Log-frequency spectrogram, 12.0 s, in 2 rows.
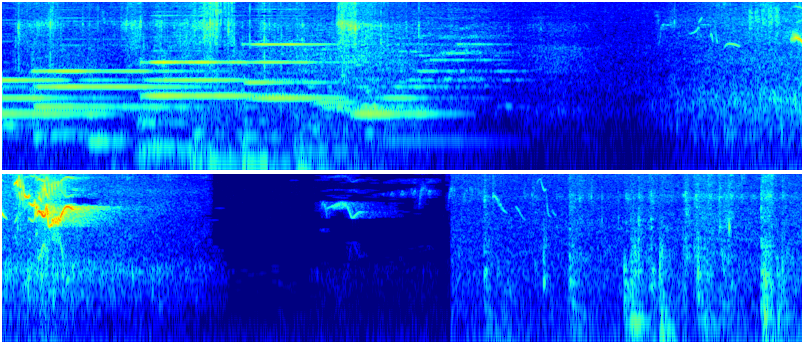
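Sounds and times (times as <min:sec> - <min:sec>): outdoor background noise: 0:00.2 - 0:07.7, 0:09.3 - 0:12.0
small bird chirping: 0:04.9 - 0:07.0, 0:08.4 - 0:10.2.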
